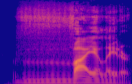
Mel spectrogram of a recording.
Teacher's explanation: in order to properly pronounce a V, it's an F with your voice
